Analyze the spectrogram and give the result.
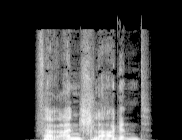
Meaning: present participle of veranschlagen
- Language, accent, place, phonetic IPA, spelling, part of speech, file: German, Germany, Berlin, [fɛɐ̯ˈʔanʃlaːɡn̩t], veranschlagend, verb, De-veranschlagend.ogg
